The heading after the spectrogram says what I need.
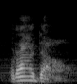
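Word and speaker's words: רדה: This word in the Hebrew language, Genesis 1:26, is the word R-A-D-A-H, radaw. Sometimes it's spelled R-A-W-D-A-W, depending on the Hebrew translator.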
